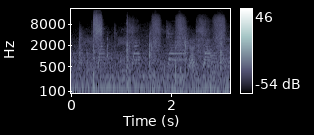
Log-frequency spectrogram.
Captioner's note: sweeping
